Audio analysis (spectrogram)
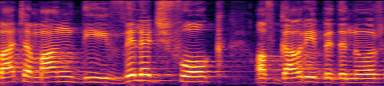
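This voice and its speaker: A man with a Kannada accent and a high pitch for a man speaks at a fairly slow pace. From India, Bangalore. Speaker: theologian. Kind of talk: lecture.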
